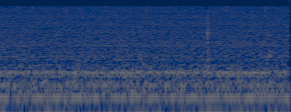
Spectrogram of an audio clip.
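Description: Steady low electrical hum with a fainter higher tone over a light hiss, from running radio and computer equipment; it does not change.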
